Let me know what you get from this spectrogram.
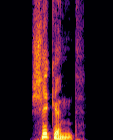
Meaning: present participle of schicken
- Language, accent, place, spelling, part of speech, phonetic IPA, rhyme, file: German, Germany, Berlin, schickend, verb, [ˈʃɪkn̩t], -ɪkn̩t, De-schickend.ogg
